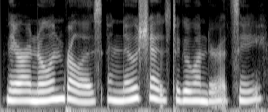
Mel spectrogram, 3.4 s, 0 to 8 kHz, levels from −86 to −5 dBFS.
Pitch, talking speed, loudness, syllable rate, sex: 220 Hz, 215 wpm, -13 LUFS, 5.4 syllables/s, female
